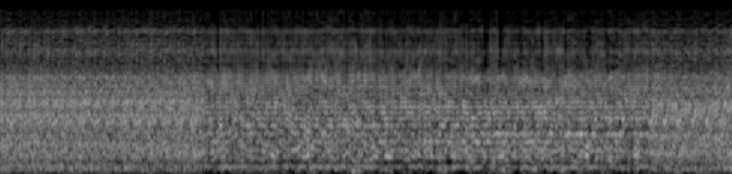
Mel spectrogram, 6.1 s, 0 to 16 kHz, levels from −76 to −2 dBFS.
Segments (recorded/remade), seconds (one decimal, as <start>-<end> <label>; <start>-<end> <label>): 0.0-1.7 recorded; 1.7-5.4 remade; 5.4-6.1 recorded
